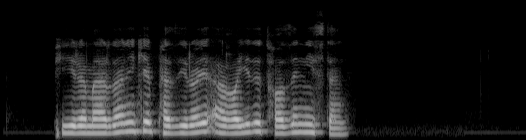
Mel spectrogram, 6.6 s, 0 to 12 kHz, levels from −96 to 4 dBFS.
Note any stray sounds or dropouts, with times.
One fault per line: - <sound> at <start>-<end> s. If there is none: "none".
none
